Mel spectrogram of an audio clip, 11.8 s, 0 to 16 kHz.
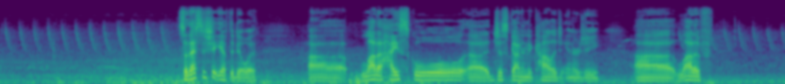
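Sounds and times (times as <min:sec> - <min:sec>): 
bird chirping outdoors: 0:00.0 - 0:04.2, 0:08.4 - 0:11.7
speech: 0:02.7 - 0:04.0, 0:04.6 - 0:10.8.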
